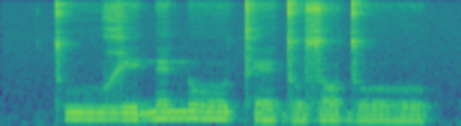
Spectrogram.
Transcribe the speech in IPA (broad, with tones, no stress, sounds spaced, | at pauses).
tʰ uː˨ ɣ e˨ n ɛ˦ n oː˦˨ tʰ ɛ˨ d o˨ z ɔ˦ d oː˦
